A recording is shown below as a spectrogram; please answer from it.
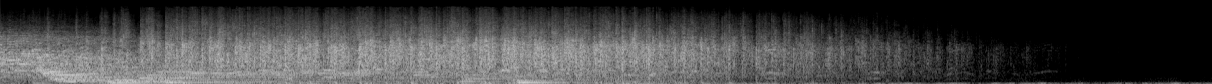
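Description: Live audience applauding, with laughter at the start, over a short closing musical flourish. The applause fades out about nine seconds in.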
